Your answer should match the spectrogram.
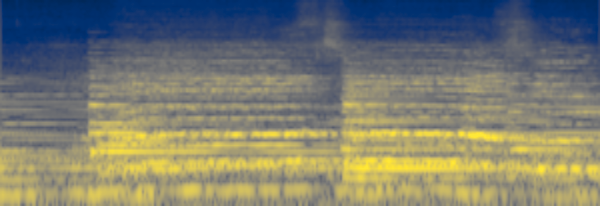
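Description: Congregation singing a hymn with keyboard accompaniment, in held notes that change every second or two. A short break between phrases falls about half a second in.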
